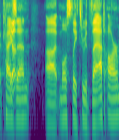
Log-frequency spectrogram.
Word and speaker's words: kaizen: that's mostly through is is it keyson do i pronounce that correctly or kaizen i did yeah kaizen uh mostly through that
